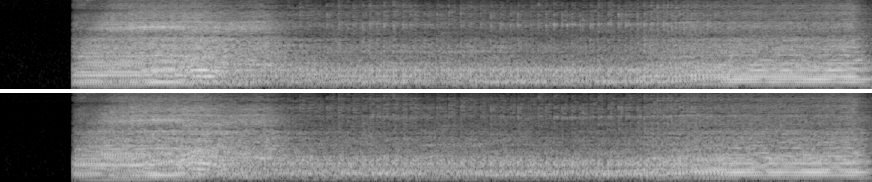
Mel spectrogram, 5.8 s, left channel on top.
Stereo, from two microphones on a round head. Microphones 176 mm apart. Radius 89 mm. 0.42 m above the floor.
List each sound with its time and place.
0.5 s a drill: 70° left (ahead or behind), 3 m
